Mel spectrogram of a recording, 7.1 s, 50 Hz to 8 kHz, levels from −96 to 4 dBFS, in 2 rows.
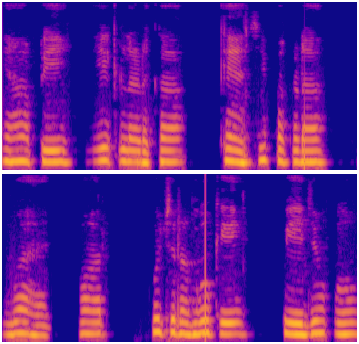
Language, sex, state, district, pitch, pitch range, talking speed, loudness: Hindi, female, Chhattisgarh, Balrampur, 200 Hz, 195-210 Hz, 120 wpm, -21 LUFS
